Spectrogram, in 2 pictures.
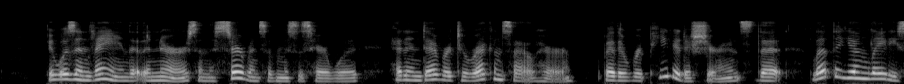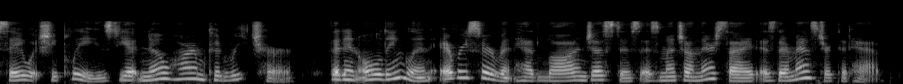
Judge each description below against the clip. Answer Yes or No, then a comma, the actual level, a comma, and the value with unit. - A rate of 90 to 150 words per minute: No, average, 190 wpm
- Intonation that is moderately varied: No, wide, 6.2 semitones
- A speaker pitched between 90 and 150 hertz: No, high, 190 Hz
